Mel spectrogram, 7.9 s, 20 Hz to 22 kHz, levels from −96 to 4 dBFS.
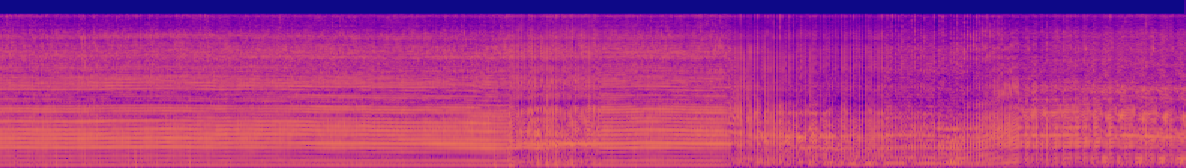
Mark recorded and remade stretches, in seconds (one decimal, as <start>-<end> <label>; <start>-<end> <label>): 0.0-3.4 recorded; 3.4-4.0 remade; 4.0-4.9 recorded; 4.9-5.9 remade; 5.9-7.9 recorded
